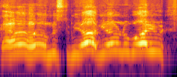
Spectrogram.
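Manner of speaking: faltering, stammering put-on voice. Mocking a movie character who thanks his teacher: imitating Daniel. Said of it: "And he's still fucking like".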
